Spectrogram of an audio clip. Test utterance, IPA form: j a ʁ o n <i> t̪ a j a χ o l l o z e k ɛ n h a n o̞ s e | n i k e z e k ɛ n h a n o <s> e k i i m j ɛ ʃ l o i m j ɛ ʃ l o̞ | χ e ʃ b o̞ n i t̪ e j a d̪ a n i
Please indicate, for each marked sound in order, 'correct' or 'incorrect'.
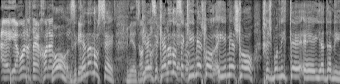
incorrect: a, correct

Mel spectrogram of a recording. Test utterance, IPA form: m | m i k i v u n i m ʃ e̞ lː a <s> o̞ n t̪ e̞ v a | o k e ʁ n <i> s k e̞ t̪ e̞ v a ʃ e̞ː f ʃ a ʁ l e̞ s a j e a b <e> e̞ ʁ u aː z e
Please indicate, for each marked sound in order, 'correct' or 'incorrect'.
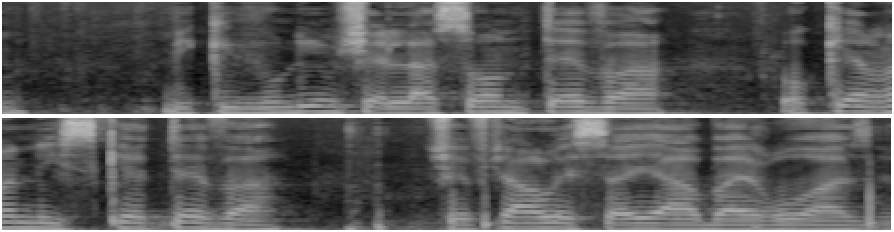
correct, correct, incorrect: a

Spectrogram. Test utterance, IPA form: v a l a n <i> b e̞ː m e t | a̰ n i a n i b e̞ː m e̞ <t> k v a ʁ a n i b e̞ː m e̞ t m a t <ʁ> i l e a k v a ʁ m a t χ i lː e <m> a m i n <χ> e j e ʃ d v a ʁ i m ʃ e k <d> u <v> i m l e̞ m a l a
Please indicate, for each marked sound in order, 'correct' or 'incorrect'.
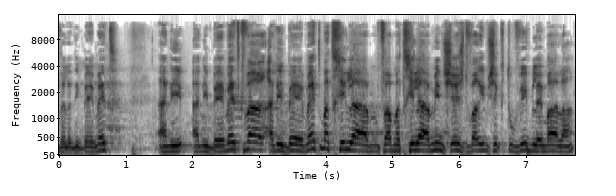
correct, correct, incorrect: χ, incorrect: none, incorrect: ʃ, incorrect: t, correct

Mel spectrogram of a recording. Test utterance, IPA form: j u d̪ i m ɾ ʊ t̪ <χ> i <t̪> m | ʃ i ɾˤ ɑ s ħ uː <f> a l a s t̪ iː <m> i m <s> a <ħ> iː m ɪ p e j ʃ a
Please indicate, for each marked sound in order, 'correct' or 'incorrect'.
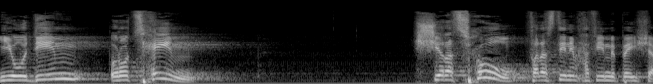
incorrect: ħ, incorrect: none, correct, incorrect: n, incorrect: ħ, incorrect: f

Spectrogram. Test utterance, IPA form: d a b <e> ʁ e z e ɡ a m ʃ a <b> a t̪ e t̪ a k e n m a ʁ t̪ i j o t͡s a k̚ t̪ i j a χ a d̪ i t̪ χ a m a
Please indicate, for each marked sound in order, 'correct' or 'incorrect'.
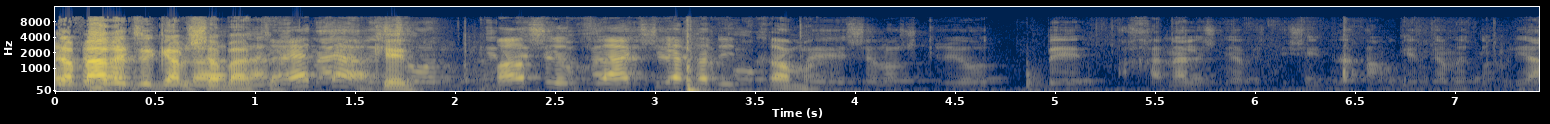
incorrect: a, correct

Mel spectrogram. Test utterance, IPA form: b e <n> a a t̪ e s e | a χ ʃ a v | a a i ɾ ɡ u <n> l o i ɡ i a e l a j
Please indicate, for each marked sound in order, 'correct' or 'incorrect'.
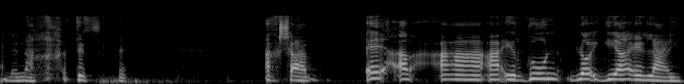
correct, correct

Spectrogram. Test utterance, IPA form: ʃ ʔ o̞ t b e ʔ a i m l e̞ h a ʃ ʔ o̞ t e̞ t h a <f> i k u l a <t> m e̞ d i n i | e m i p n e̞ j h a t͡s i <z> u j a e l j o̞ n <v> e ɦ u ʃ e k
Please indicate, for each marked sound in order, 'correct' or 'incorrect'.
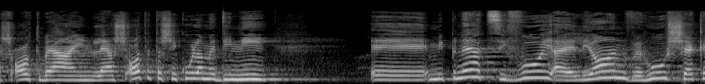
incorrect: ʃ, incorrect: none, incorrect: v, correct

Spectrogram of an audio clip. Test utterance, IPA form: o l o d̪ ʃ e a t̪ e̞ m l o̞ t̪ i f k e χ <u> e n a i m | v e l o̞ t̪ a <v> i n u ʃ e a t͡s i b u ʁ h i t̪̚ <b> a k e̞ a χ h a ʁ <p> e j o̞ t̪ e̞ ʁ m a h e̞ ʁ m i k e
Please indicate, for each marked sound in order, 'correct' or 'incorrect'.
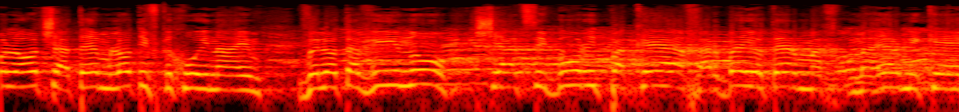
correct, correct, incorrect: p, incorrect: b

